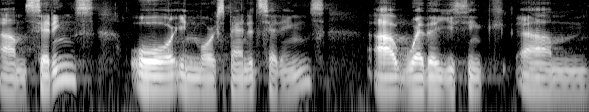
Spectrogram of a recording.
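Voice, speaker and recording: A man with an Australian accent at a very slow pace, on a very clean recording with a silent background. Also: fairly low pitch for a man, ordinary pitch variation. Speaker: audience member asking question. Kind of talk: audience question.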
